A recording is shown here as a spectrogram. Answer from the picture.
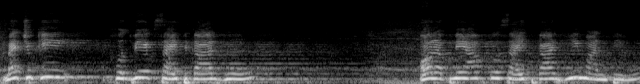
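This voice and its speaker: A woman speaks with a Bengali accent, her pitch high and her intonation fairly even. She pauses long and often, with noticeable background noise behind her. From Ranchi, Jharkhand, India. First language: Bengali (speaking Hindi). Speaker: writer and politician. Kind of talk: public speech.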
